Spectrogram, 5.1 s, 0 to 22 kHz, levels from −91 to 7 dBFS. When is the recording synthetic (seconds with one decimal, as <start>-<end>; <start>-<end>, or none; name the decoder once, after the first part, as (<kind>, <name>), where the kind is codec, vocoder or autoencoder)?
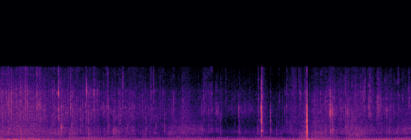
none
